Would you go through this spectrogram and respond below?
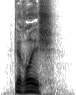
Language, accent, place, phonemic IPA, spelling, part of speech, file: German, Germany, Berlin, /ɡəˈʁɔʏ̯ʃ/, Geräusch, noun, De-Geräusch.ogg
- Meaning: noise, sound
